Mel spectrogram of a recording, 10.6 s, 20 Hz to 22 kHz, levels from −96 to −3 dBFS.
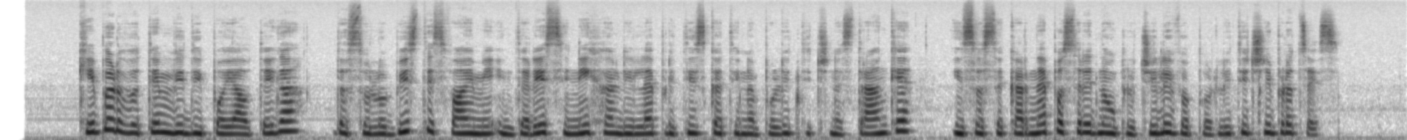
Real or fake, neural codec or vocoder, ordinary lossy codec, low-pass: real; none; none; none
